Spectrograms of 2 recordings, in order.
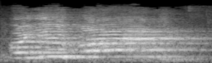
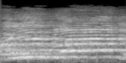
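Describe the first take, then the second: First: Yelled at the referee, high and loud; furious coach-side yell; hollering. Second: Loud high yell at the ref; hollering. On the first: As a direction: holler it across the field. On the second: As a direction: shout it again, full voice. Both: Retold or imitated. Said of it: "And I hollered".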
